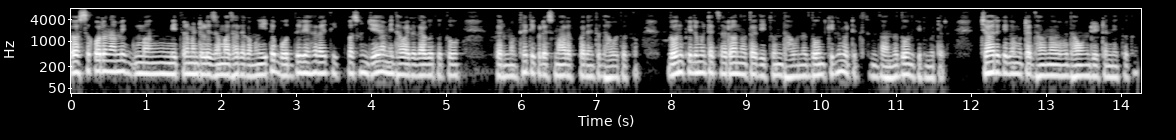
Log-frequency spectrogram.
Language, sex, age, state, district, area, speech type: Marathi, male, 18-30, Maharashtra, Wardha, rural, spontaneous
